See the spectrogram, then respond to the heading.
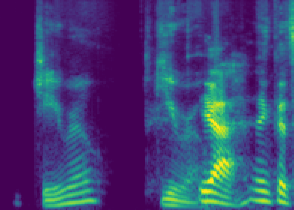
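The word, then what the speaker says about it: Giro: you're here because I was butchering this name, Jiro. Yeah, I think that's how you say it. Jiro.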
